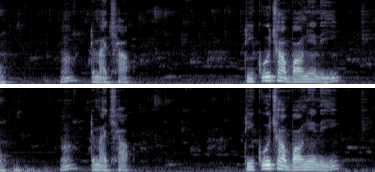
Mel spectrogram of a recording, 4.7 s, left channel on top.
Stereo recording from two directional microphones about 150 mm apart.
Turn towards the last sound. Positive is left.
turn(degrees=-20)  # may be behind; listen again after turning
